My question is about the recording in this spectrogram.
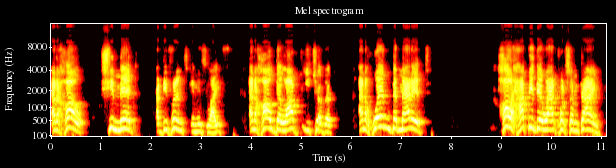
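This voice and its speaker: A man as a spiritual teacher, telling a story in a slow, measured way with emphatic pauses. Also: extremely high pitch, animated, bright, forceful tone, low-quality recording.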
